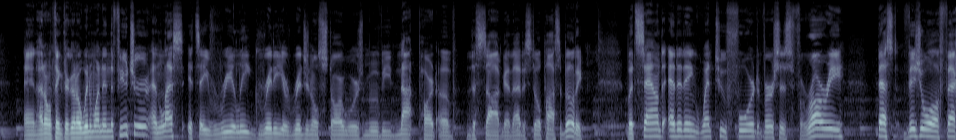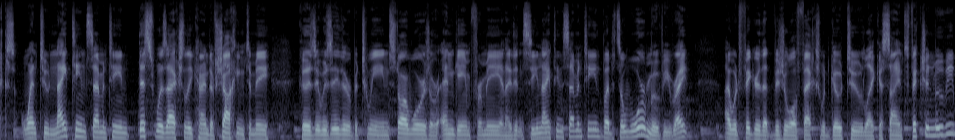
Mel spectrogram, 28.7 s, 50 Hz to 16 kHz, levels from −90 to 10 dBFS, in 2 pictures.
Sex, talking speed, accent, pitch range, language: male, 185 wpm, American, 105-145 Hz, English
